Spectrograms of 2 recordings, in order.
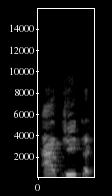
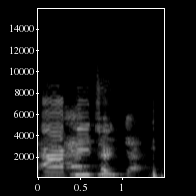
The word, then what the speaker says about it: architect: Bạn nào đọc architect là sai, phải đọc là architect. Kiến trúc sư.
